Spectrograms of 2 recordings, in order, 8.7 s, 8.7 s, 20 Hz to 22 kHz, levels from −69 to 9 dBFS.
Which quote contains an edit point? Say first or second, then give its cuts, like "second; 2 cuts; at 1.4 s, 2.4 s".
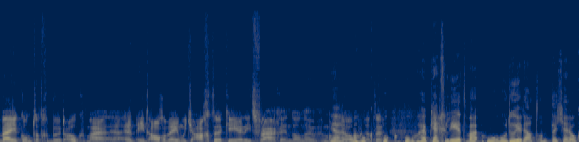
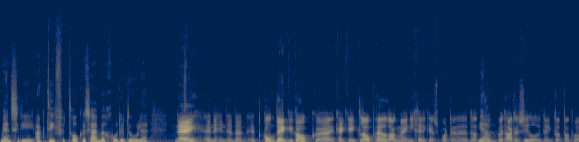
second; 1 cut; at 2.5 s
